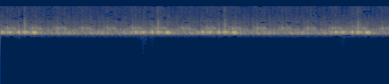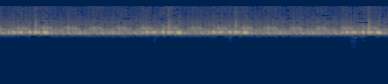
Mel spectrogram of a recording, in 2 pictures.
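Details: High-pitched cricket chirps, each a quick rattle of pulses, come in uneven clusters across the stretch; steady, shrill and unaccompanied, offered as a soothing nighttime sleep sound.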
